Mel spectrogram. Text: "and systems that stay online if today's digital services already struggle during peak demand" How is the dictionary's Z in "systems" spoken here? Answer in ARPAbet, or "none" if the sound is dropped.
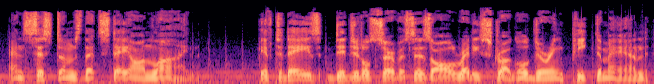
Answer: Z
